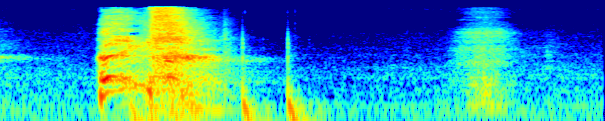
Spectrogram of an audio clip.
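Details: Messy sneeze: a sudden wet, spluttering single sneeze, followed by a couple of short snorts and a faint breathy sniff.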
